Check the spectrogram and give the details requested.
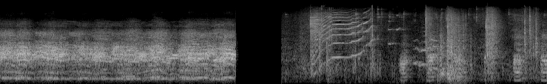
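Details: Domestic ducks on a warm, pouring-wet 9 June morning break into quick, nasal quacks after a steady hiss of heavy rain, with a person's voice mixed in.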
